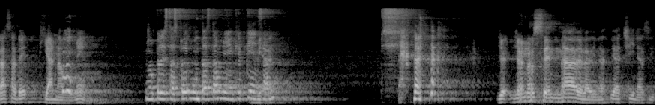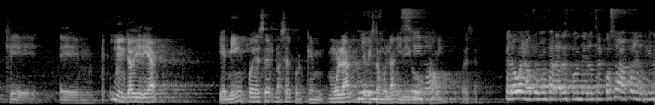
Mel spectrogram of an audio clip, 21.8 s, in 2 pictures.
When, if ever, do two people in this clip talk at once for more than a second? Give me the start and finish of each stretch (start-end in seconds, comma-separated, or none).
16.9-18.2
